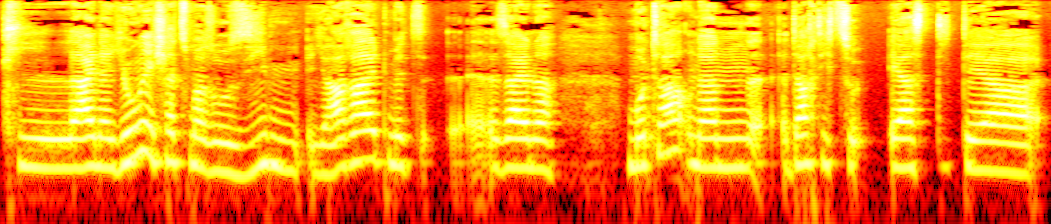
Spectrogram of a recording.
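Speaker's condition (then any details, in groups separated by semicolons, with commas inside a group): Stuttering; accepted as unchangeable; stuttered very often in this episode; very frequent stuttering during recording; prolonged sounds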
